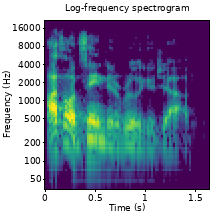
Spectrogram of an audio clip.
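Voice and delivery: loud, enthusiastic, emphatic, sincere-sounding delivery. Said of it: "I don't say that so enthusiastically".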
